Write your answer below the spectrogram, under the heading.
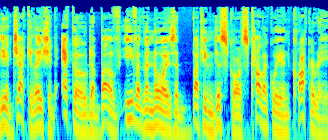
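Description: Someone does plain reading aloud here.

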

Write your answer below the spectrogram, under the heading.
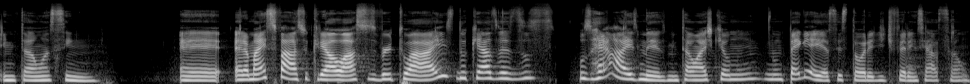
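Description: A woman with an unremarkable speaking voice, fairly high in pitch with ordinary pitch variation, talks at a fairly slow pace in a very clean recording with a silent background and a dry, close sound with no echo. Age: 20s. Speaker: schoolteacher. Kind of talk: casual chat.

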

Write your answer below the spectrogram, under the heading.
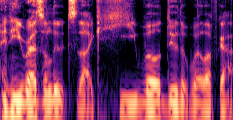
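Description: This man has a fairly low pitch. He uses an unremarkable speaking voice. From Minnesota. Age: 40s. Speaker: father and churchgoer. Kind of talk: casual chat, faith testimony.

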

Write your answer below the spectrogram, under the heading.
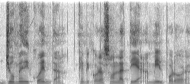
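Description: Speaking at a fairly slow pace, a woman has a very deep, low pitch and vocal fry. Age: 40s. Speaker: TV presenter. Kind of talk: interview.

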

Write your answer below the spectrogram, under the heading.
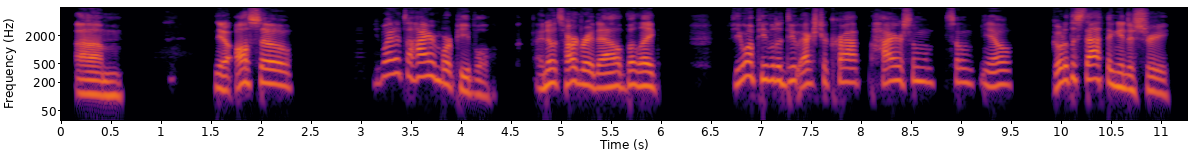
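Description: A man speaks in a raised, projected voice, high-pitched with a bright, sharp tone and very wide pitch swings, at a moderate pace with long, frequent pauses. The sound is dry and close with no echo, against a quiet background. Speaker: podcast co-host; former teacher and coach. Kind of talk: casual chat.

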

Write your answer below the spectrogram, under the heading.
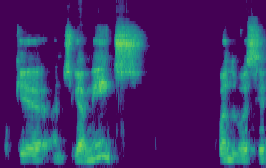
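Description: A man talks at a moderate pace. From Rio de Janeiro state, Brazil (Petrópolis, Teresópolis). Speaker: theatre director and teacher. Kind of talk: interview conversation.

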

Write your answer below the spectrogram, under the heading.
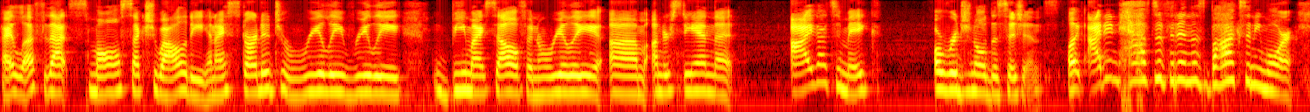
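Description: This woman's voice sits fairly high, with lively intonation and an animated tone at a moderate pace. The recording is very clean, with a silent background. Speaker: podcast host. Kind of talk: casual monologue. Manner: loud.

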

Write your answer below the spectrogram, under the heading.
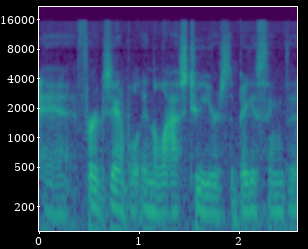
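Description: A very fast man's voice at a very deep, low pitch, with audible room echo. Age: 40s. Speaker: daily podcast host and martial arts instructor. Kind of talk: casual solo monologue. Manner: casual, slightly halting with fillers.

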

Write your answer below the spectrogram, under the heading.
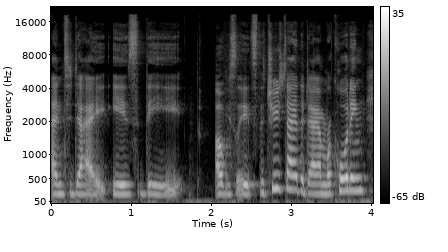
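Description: A woman with an Australian accent. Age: 20s. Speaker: sports podcaster. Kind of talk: solo sports commentary podcast. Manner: animated.

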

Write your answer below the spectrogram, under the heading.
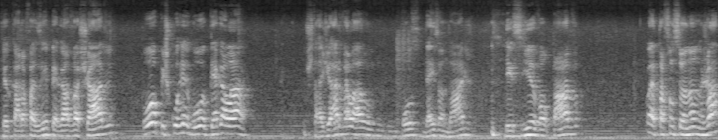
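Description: With audible room echo, a man at a fairly high pitch speaks at a moderate pace with ordinary pitch variation and long, frequent pauses. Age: 30s. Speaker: podcast co-host. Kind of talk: casual chat.

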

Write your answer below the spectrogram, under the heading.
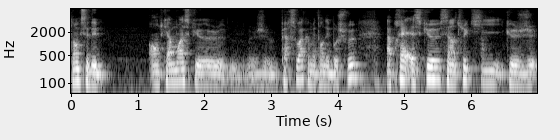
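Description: The tone is dark and mellow, with lively intonation and a fairly slow pace. Audible room echo surrounds the voice. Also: man. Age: 30s. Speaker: digital marketer. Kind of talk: casual chat.

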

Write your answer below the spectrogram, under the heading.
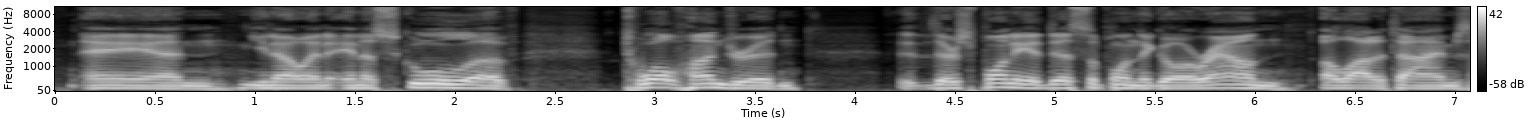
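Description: A man with an American accent and a plain, everyday voice, medium pitch, moderate pace, and fairly even intonation, on a very clean recording with a silent background. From Indiana, small town. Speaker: school principal. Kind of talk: casual chat. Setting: studio.

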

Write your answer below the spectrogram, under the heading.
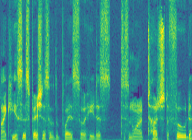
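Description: Here a man talks at a moderate pace with a medium pitch and ordinary pitch variation. His tone is dark and mellow, and somewhat breathy. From India. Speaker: podcast host. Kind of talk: casual chat.

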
